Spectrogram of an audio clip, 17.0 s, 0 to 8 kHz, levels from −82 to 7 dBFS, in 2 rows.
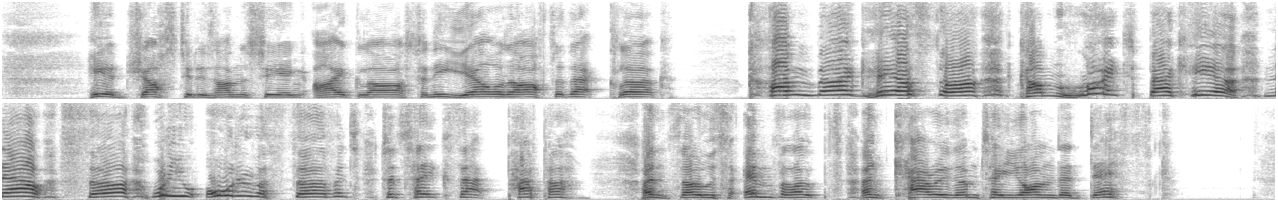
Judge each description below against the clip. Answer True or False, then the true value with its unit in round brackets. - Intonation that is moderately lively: False (7.4 semitones)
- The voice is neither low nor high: False (235 Hz)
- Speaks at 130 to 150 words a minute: True (140 wpm)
